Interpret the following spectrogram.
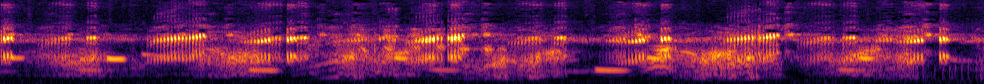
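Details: Frogs croaking in a thick overlapping chorus, bursts of rough rattling calls swelling and fading, with a few clear whistled notes mixed in.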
